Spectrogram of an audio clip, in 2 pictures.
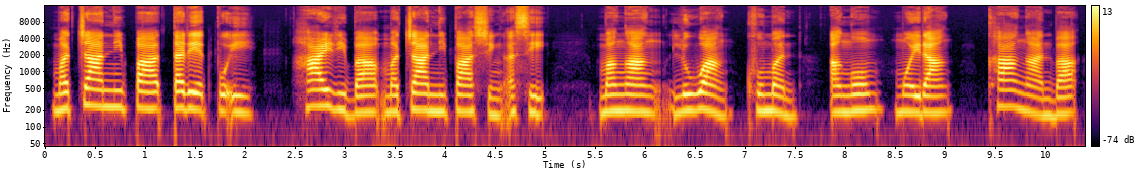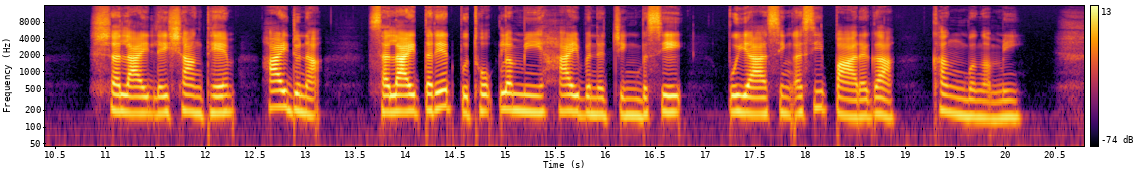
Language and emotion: Manipuri, neutral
